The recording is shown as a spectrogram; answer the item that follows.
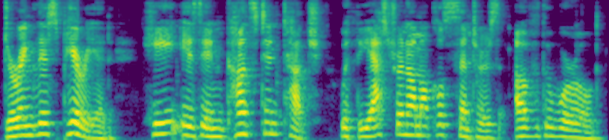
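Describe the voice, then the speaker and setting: A woman's voice: lowish voice, lively intonation, measured pace, muffled recording. A woman playing a formal, courteous radio commentator reporting and interviewing in a 1930s-style radio drama. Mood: poised, descriptive. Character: poised female radio field commentator interviewing an astronomer.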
